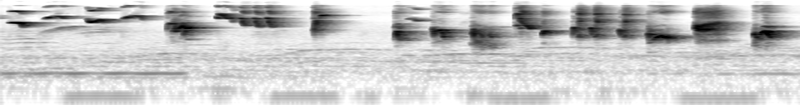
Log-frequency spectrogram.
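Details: Orange-headed thrush singing quick 'roll' style song, used as a lure to trigger other birds' singing: high thin whistles, a short pause, then a run of punchy, buzzy chirps, over a soft low hum.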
